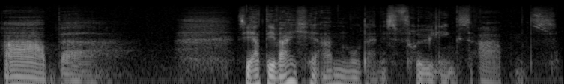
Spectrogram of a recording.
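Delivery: soft, slow, hushed praise; tender reverie. Acted. Man tenderly describing his sweet girl to the lady. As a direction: speak of her as if dreaming aloud.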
